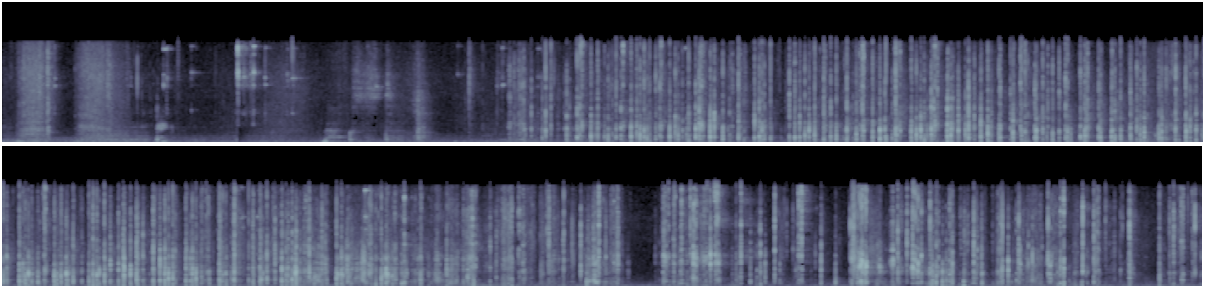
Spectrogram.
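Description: Close-miked crinkling and tearing of the packaging on a small pack of incense matches as it is opened by hand. There is light handling first, then a dense run of fine crackles from about seven seconds in until just before the end.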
